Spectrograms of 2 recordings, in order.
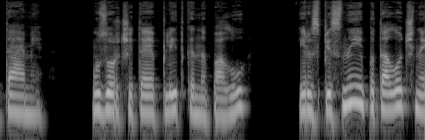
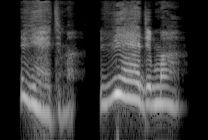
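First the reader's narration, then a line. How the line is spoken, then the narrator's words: Hostile shouting and hissing. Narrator (Russian): кричали русалки и шипели, вот-вот готовые наброситься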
